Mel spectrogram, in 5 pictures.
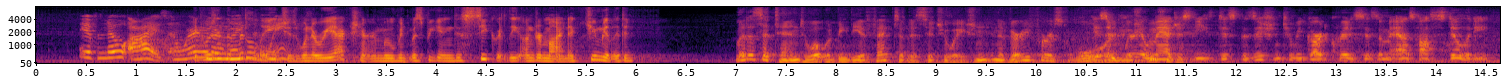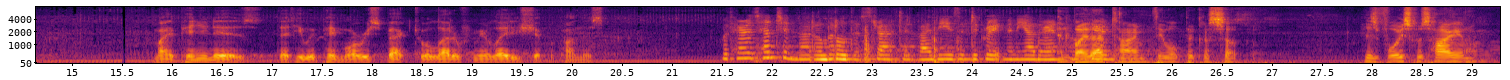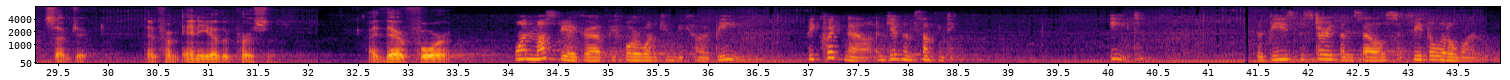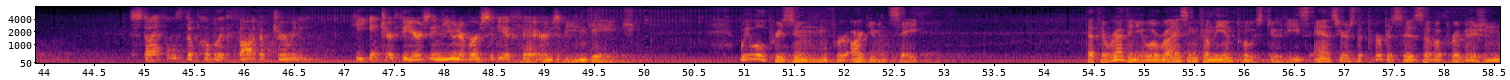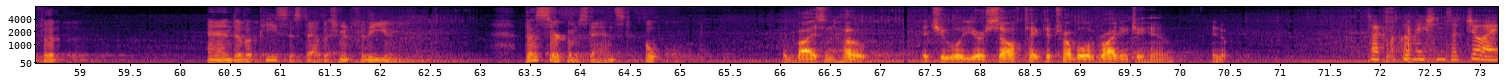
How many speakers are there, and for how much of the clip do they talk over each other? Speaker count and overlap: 7, about 5%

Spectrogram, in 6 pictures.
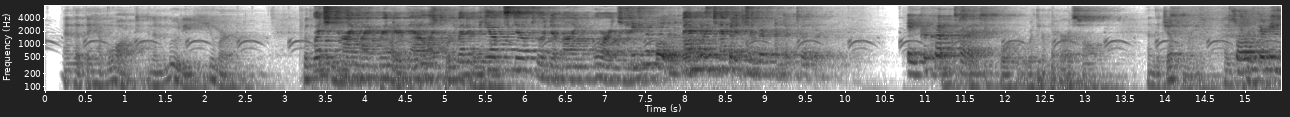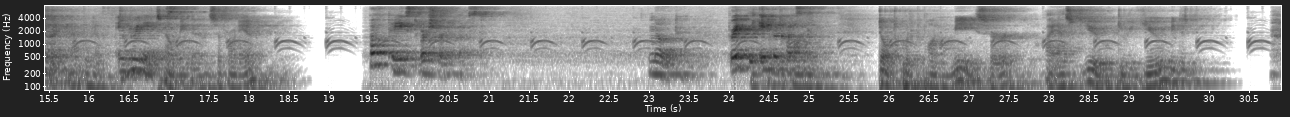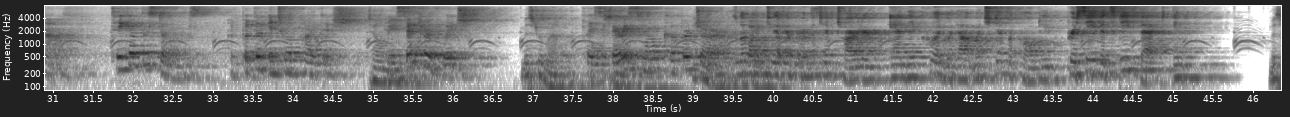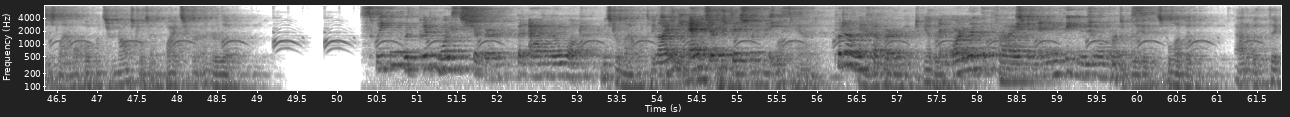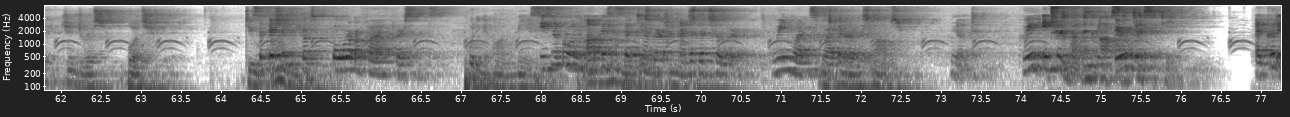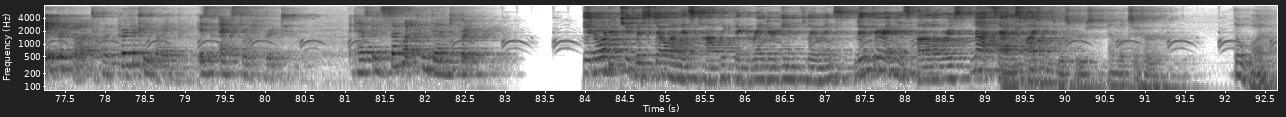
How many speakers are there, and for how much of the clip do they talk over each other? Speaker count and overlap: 3, about 30%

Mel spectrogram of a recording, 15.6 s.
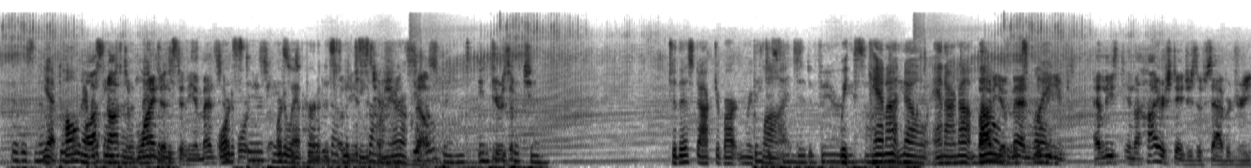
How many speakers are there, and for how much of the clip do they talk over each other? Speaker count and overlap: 3, about 58%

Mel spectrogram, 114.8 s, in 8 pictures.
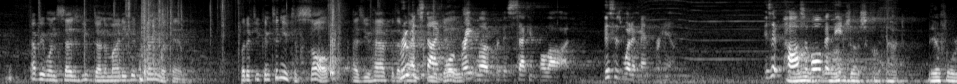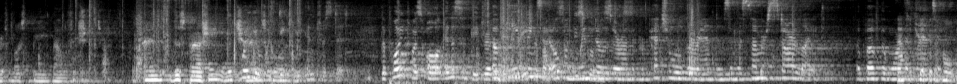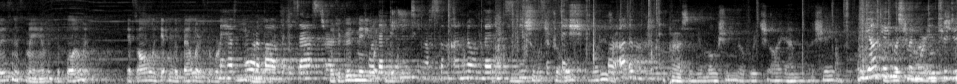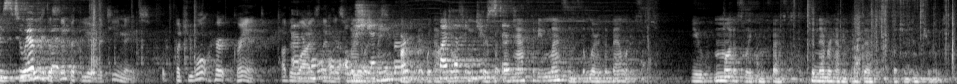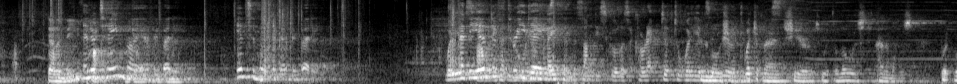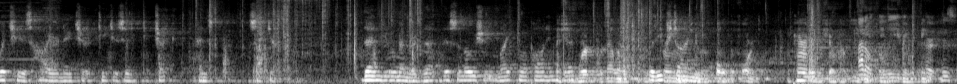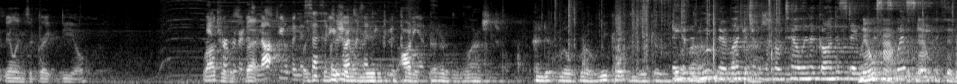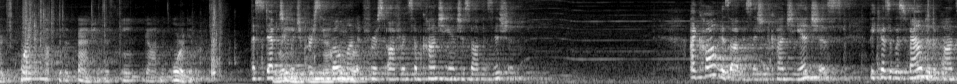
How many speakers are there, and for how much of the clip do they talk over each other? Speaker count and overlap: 7, about 29%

